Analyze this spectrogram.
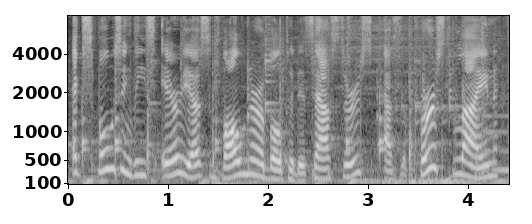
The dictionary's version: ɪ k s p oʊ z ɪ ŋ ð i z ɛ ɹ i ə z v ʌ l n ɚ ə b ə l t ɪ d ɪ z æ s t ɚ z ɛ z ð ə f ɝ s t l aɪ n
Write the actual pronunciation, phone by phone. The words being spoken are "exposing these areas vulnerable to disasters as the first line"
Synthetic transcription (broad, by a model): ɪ k s p oʊ z ɪ ŋ ð i z ɛ ɹ i ə z v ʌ l n ɚ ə b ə l t ɪ d ɪ z æ s t ɚ z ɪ z ð ə f ɝ s t l aɪ n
